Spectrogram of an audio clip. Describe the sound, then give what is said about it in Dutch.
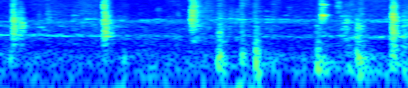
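Faint clicks and small metallic scrapes of a key working the lock of a hatch after the winter, many short ticks scattered unevenly over a quiet background. “Oké, de sleutel doet het nog van het luik.”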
